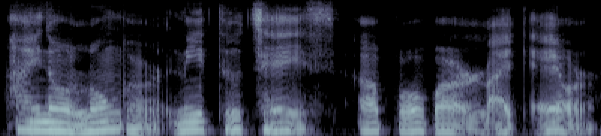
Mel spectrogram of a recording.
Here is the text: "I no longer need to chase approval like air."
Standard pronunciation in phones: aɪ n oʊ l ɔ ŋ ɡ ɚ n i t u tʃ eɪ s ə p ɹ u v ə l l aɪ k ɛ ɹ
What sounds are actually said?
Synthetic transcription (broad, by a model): aɪ n oʊ l ɔ ŋ ɡ ɚ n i t u tʃ eɪ s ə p ɹ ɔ b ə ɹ l aɪ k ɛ ɹ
